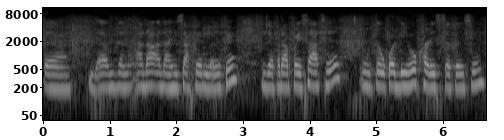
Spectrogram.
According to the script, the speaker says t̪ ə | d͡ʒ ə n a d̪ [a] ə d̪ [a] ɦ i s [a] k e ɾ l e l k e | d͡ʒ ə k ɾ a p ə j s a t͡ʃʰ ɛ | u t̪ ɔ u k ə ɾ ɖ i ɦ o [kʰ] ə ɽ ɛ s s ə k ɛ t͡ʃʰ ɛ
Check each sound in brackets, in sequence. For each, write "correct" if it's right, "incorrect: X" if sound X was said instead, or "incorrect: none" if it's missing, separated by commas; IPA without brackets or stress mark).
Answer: correct, correct, correct, correct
